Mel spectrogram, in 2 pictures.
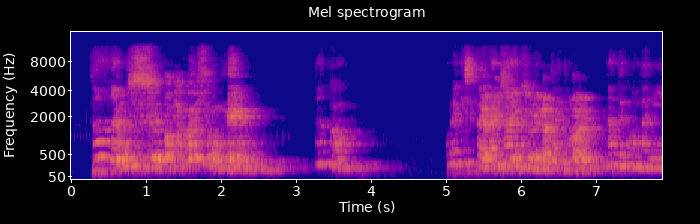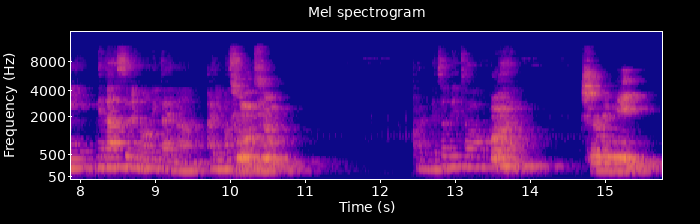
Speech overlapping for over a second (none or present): present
